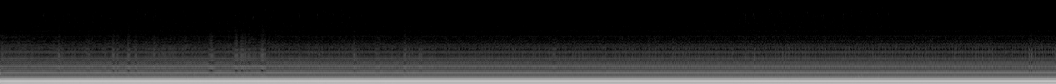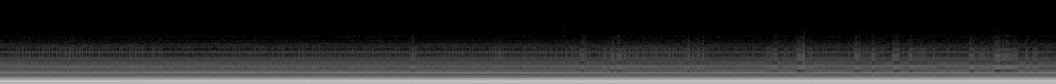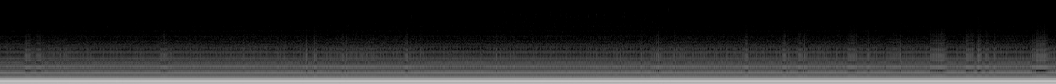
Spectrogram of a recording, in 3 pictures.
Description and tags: Electricity Ambience 1
sparks, sparkling, zapping, volt, ark, glitches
